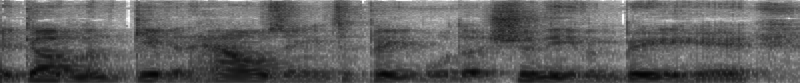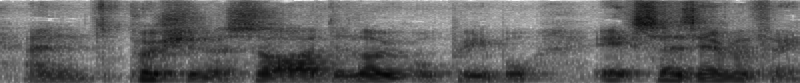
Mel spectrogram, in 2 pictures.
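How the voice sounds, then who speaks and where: Over noticeable background noise, a man speaks in an English accent at a moderate pace. His pitch is medium and his intonation fairly even. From England. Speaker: evangelist. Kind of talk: religious monologue.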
